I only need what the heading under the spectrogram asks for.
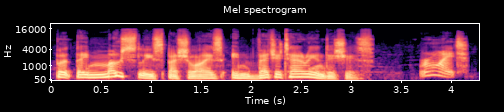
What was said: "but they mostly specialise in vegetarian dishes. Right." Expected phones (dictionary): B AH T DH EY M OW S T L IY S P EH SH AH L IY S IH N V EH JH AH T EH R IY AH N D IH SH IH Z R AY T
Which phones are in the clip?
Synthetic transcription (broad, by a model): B AH T DH EY M OW S T L IY S P EH SH AH L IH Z IH N V EH JH AH T EH R IY AH N D IH SH IH Z R AY T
